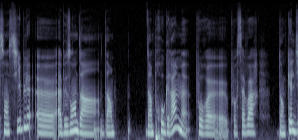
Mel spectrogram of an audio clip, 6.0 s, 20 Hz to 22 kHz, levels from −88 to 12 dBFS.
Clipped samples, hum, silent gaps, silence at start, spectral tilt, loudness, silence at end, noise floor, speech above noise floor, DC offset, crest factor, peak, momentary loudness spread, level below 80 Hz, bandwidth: under 0.1%; none; none; 0 s; -6 dB/octave; -19 LUFS; 0 s; -41 dBFS; 23 dB; under 0.1%; 16 dB; -2 dBFS; 9 LU; -34 dBFS; 16.5 kHz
